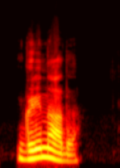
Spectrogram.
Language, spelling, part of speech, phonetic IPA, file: Russian, Гренада, proper noun, [ɡrʲɪˈnadə], Ru-Гренада.ogg
- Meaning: Grenada (an island and country in the Caribbean)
